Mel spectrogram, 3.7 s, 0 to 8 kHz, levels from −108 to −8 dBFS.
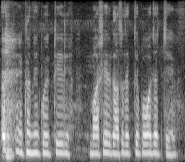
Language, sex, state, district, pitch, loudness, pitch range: Bengali, male, Assam, Hailakandi, 170 Hz, -24 LUFS, 165-180 Hz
